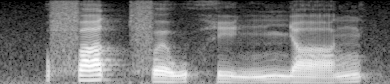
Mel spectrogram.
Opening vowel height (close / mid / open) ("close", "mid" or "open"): open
